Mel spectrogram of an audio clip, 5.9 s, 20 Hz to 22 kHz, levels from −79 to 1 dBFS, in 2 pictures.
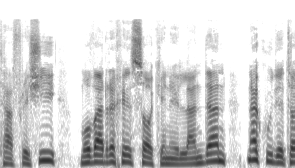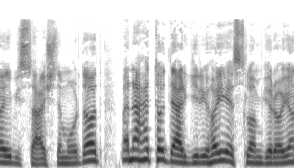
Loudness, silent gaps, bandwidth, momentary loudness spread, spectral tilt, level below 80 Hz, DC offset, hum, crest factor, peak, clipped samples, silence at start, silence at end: -21 LUFS; none; 14 kHz; 5 LU; -5.5 dB/octave; -62 dBFS; under 0.1%; none; 16 dB; -4 dBFS; under 0.1%; 0 s; 0 s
